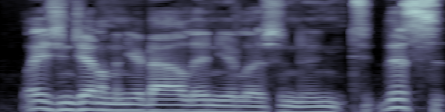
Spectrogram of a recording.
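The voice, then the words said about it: Put-on Texas twang. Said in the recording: “I keep doing my Texas twang.”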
